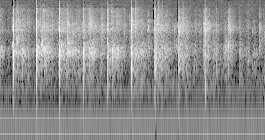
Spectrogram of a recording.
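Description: An audience applauds at a housing authority success event, with about a dozen sharp, evenly spaced claps at moderate distance, sounding like a sparse, thin round of clapping in a large room.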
